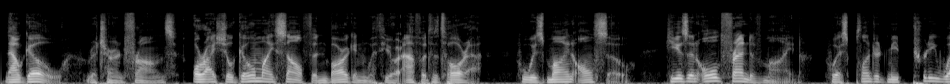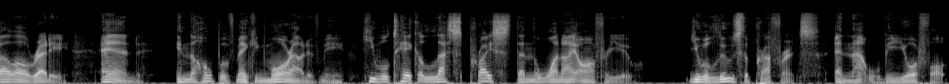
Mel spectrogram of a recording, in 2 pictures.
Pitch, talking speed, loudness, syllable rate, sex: 105 Hz, 205 wpm, -21 LUFS, 5.3 syllables/s, male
